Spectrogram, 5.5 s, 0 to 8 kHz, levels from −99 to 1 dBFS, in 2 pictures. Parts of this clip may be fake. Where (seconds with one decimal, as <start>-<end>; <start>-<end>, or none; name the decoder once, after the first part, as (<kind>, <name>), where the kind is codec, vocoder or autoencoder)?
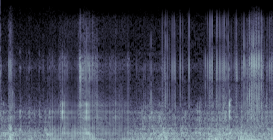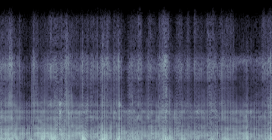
0.5-1.3 (vocoder, WaveNeXt); 2.7-5.5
